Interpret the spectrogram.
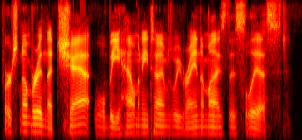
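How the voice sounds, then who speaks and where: A deep-voiced man hosts a card break stream from his desk, chatting casually and thinking aloud as he works. His voice has a rough, gravelly texture. The sound is dry and close to the mic. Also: fairly even intonation, normal speed, bright, forceful tone, no room sound. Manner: chatty, thinking aloud with many fillers and restarts. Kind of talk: casual livestream commentary.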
